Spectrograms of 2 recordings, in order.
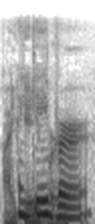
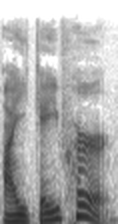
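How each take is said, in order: First: The h in her is dropped. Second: The h in her is clearly pronounced.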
